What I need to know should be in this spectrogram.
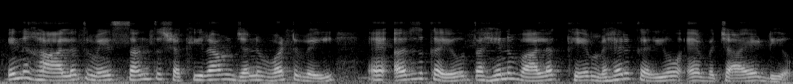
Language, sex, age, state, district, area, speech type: Sindhi, female, 45-60, Delhi, South Delhi, urban, spontaneous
